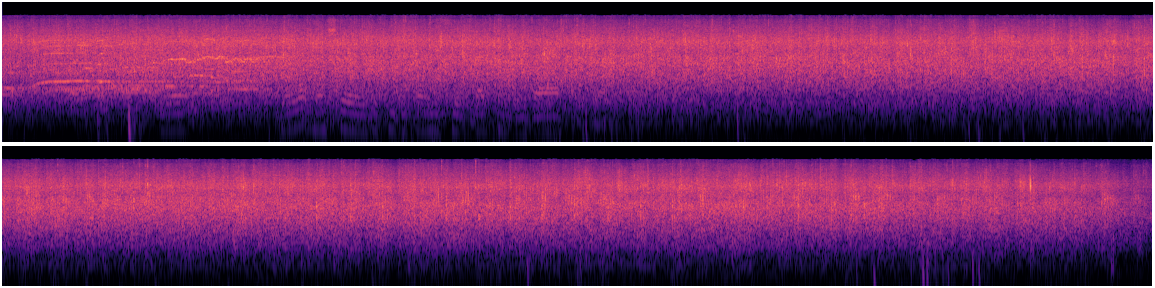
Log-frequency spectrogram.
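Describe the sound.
Audience applause for a team at the end of a talk: dense, steady clapping from a crowd that stays loud for the whole stretch and eases slightly at the very end.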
